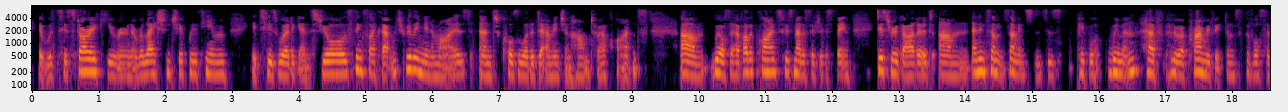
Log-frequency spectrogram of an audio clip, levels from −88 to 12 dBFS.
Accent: Australian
